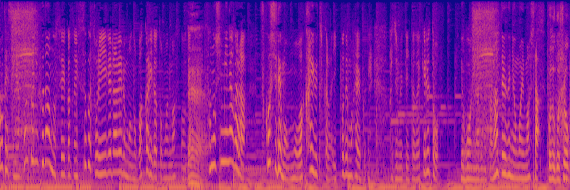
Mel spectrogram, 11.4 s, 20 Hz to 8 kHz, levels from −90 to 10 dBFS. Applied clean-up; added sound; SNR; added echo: none; Camera; 7 dB; none.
